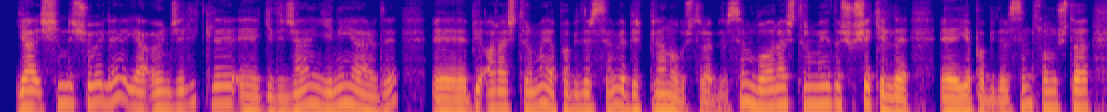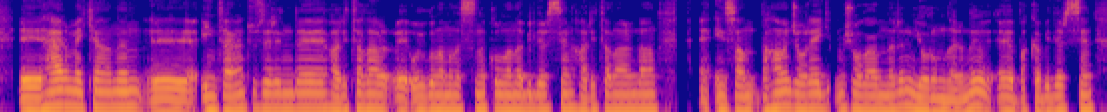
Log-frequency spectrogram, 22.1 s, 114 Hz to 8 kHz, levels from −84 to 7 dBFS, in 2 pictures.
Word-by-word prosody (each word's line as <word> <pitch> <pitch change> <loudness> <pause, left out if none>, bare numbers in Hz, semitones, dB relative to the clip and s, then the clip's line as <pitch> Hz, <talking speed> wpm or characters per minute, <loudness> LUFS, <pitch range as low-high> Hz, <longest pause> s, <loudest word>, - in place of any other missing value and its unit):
Ya, 130 +2 +3
şimdi 160 +6 0
şöyle. 160 +1 -2
Ya, 130 -2 -1
öncelikle, 135 +6 -3
eee, 105 -1 0
gideceğin 105 +5 -2
yeni 145 +1 -1
yerde, 120 - -2 0.3
eee, 100 -1 +3
bir 130 -3 -1
araştırma 125 +2 -1
yapabilirsin 120 0 -1
ve 135 -4 -1
bir 110 -1 +1
plan 115 +3 0
oluşturabilirsin. 95 - -2
Bu 135 0 +3
araştırmayı 150 +2 -1
da 155 - -1
şu 150 - -1
şekilde, 105 -11 +3 0.3
eee, 100 - +3
yapabilirsin. 95 +5 +1
Sonuçta, 130 -1 0 0.4
eee, 100 0 +6
her 130 +3 +4
mekânın, 130 -1 0
eee, 95 -1 +2
internet 105 +3 +1
üzerinde 120 0 0
haritalar, 115 +1 0
eee, 100 0 +1
uygulamasını 110 +1 0
kullanabilirsin. 115 0 0
Haritalardan, 115 +2 -1 0.4
eee, 90 +1 -6
insan 105 0 0
daha 115 +5 +2
önce 125 -2 -1
oraya 115 +1 +1
gitmiş 115 0 -5
olanların 110 +3 0
yorumlarına, 95 -1 +2 0.3
eee, 100 -3 0
bakabilirsin. 105 +4 -1
115 Hz, 125 wpm, -23 LUFS, 105-130 Hz, 0.4 s, eee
